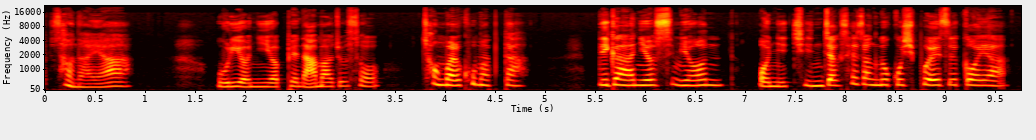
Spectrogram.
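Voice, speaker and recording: A woman doing a bubbly older auntie, talking up high and loud with lots of swing in her voice, recorded close and dry with no room sound at all. she sounds warm and emotional, like family at the kitchen table. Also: measured pace, no room sound, natural voice. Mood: tearful.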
